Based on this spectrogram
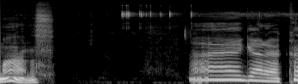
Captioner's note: fluorescent light sound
